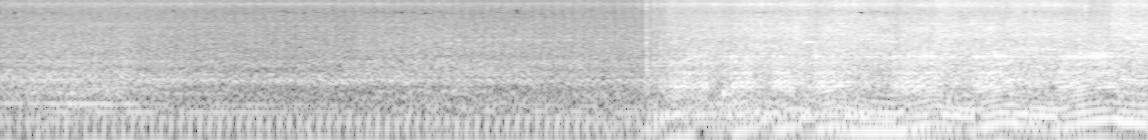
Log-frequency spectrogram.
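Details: Yamaha NMAX scooter after repair of a rough-sounding head, diagnosed as a loose rocker arm (pelatuk) rather than the cam chain: a steady, even idle with no valve-gear ticking, then a clean rise in pitch when revved, running smooth.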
